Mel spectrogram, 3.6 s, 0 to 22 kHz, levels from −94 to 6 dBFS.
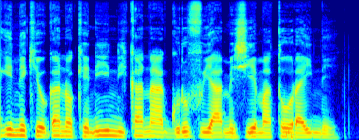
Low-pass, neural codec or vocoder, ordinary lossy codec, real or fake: none; vocoder, 44.1 kHz, 128 mel bands every 256 samples, BigVGAN v2; none; fake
